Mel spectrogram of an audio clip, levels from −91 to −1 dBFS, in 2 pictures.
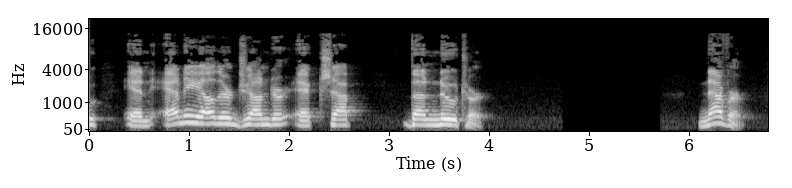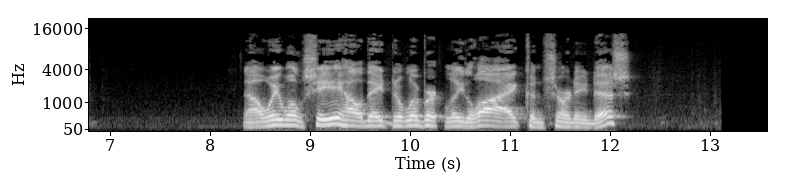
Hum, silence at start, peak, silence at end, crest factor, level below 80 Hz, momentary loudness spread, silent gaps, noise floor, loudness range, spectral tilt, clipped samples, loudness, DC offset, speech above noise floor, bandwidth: none; 0 s; -2 dBFS; 1.4 s; 16 dB; -60 dBFS; 9 LU; 4.73-5.70 s; -67 dBFS; 9 LU; -5.5 dB/octave; under 0.1%; -15 LUFS; under 0.1%; 53 dB; 13.5 kHz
